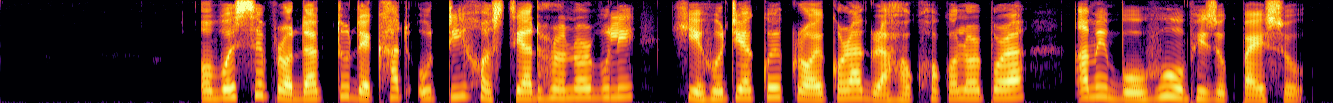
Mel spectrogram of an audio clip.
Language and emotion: Assamese, sad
